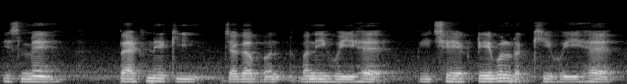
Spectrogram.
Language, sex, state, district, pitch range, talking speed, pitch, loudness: Hindi, male, Arunachal Pradesh, Lower Dibang Valley, 125-135 Hz, 125 wpm, 130 Hz, -18 LUFS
